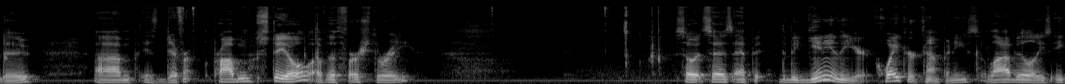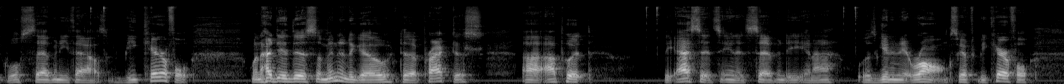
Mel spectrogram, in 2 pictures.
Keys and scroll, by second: 3.0 super+v.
